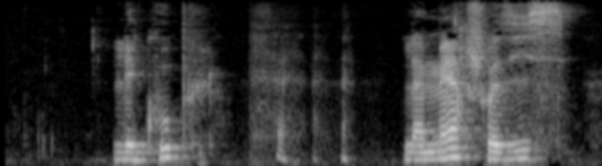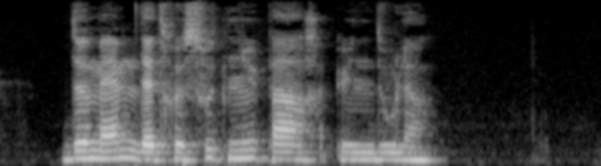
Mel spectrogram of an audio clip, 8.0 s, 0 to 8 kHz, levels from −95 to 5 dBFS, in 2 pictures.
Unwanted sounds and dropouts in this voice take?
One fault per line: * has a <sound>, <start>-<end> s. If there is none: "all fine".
* has a laugh, 1.7-2.4 s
